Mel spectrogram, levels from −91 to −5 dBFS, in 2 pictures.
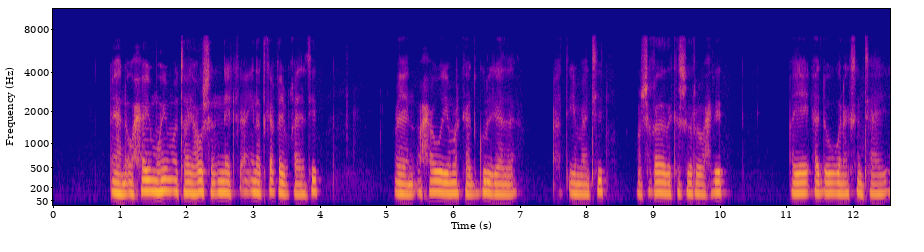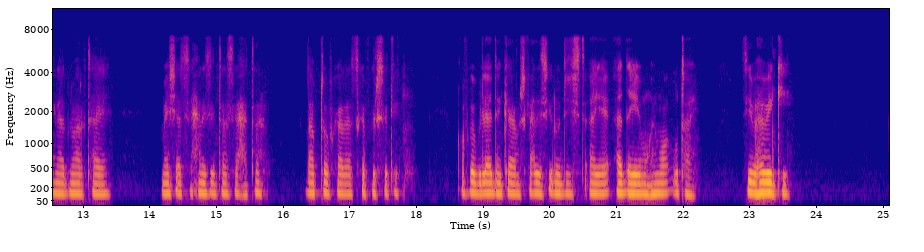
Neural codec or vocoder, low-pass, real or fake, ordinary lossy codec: none; 7.2 kHz; real; none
